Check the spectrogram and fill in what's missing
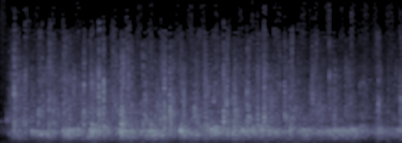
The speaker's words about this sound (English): That's worthy of an applause.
